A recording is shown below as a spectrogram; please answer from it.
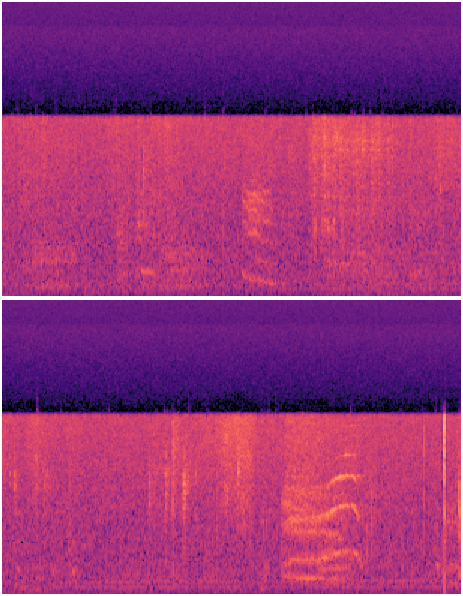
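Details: Cat meowing repeatedly, several drawn-out harmonic meows spaced a few seconds apart, one rising and falling cry stands out near the end, followed by a sharp click; steady low background hiss indoors.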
